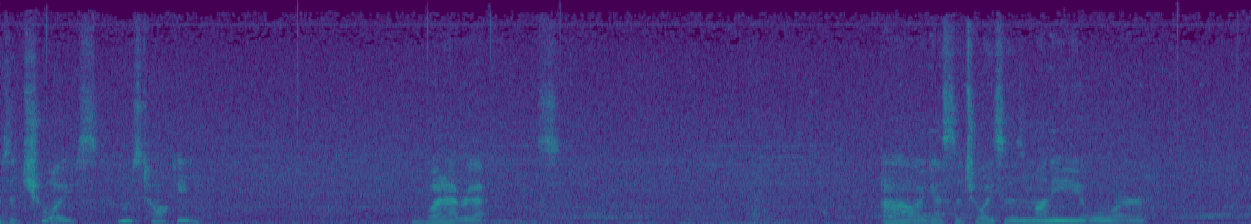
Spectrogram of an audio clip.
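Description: A young girl talks casually into a nearby microphone, in short bursts.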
